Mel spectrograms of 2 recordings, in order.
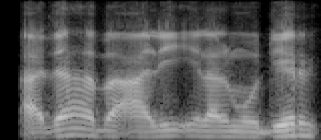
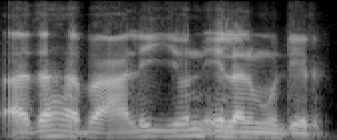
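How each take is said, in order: First: The name is said without any added ending. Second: The name is said with a full -un ending. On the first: This is how people speak in conversation. "nggak perlu dibaca lengkap" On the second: The case ending is shown for study. "Dibaca dibaca domah tanwinnya ya"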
